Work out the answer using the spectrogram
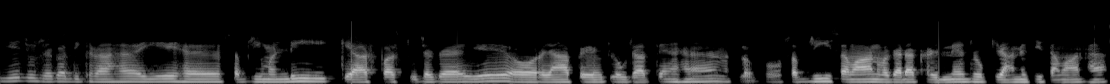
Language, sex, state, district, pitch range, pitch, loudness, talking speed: Hindi, male, Uttar Pradesh, Gorakhpur, 115-125 Hz, 120 Hz, -26 LUFS, 180 wpm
